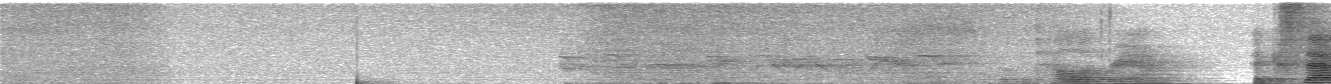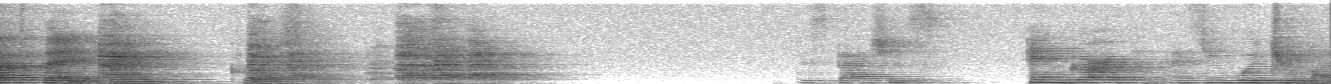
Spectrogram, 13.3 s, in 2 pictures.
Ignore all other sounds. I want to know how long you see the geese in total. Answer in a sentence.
You can hear the geese for 4 seconds altogether.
